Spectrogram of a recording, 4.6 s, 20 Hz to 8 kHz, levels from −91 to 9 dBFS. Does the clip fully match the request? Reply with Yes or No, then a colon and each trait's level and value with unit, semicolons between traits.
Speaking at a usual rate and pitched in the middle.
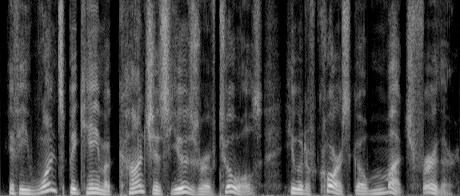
No: fast, 210 wpm; medium, 145 Hz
